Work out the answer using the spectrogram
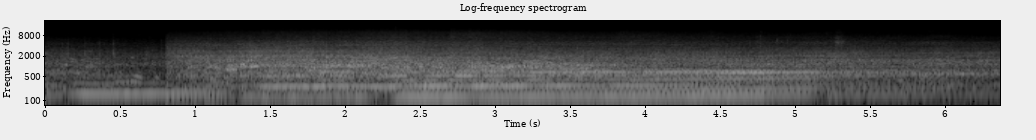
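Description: Competition hatchback engines at full load on a hillclimb: one car's engine, then after an abrupt cut about a second in, a second car accelerating hard past, its engine note climbing steadily and then fading as it pulls away.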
